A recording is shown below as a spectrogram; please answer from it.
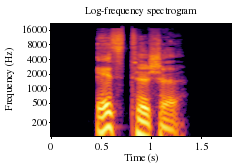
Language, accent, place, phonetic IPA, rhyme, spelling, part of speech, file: German, Germany, Berlin, [ˈɛsˌtɪʃə], -ɛstɪʃə, Esstische, noun, De-Esstische.ogg
- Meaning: nominative/accusative/genitive plural of Esstisch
